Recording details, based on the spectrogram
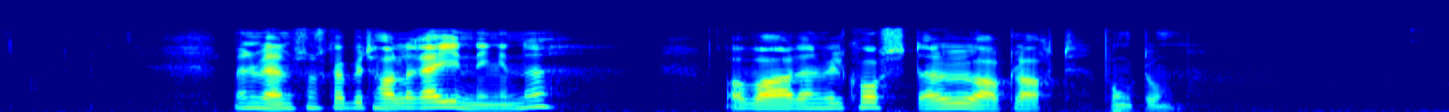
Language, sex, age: Norwegian, male, 31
